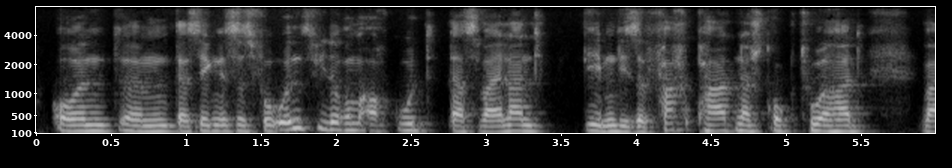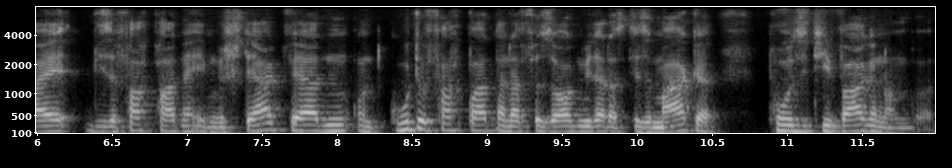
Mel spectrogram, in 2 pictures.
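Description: A man with a fairly high pitch uses an ordinary speaking voice, talking at a moderate pace with fairly even intonation. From Berlin, Germany. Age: 30s. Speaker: heating company founder and master installer. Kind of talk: podcast interview. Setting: remote call.

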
